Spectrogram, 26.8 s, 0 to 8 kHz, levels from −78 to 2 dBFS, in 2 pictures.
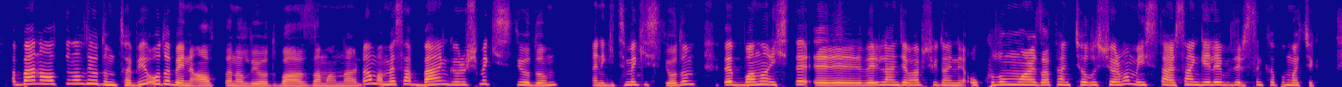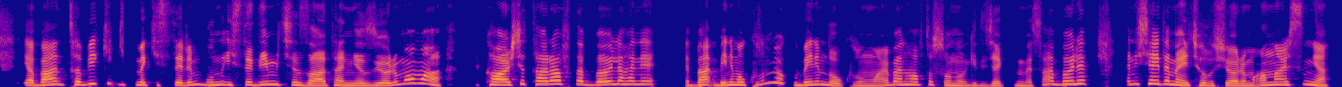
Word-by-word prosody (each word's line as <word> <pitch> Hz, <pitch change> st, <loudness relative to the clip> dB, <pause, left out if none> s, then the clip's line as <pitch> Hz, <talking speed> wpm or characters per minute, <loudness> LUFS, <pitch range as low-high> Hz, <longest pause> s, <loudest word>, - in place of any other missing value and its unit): Ben 320 Hz, +6 st, +4 dB
alttan 320 Hz, +1 st, +1 dB
alıyordum, 330 Hz, -8 st, +1 dB
tabii, 220 Hz, +8 st, 0 dB
o 320 Hz, -, +1 dB
da 310 Hz, -7 st, +2 dB
beni 205 Hz, -4 st, +4 dB
alttan 190 Hz, +1 st, -1 dB
alıyordu 175 Hz, -1 st, -2 dB
bazı 175 Hz, -1 st, +1 dB
zamanlarda 170 Hz, -, -3 dB
ama 350 Hz, -, +1 dB
mesela 280 Hz, +3 st, +1 dB
ben 280 Hz, +4 st, +4 dB
görüşmek 260 Hz, +3 st, -3 dB
istiyordum. 225 Hz, -1 st, -1 dB, 0.4 s
Hani, 205 Hz, -1 st, -1 dB
gitmek 240 Hz, +6 st, -2 dB
istiyordum 230 Hz, +6 st, -2 dB, 0.3 s
ve 260 Hz, -5 st, +5 dB
bana, 255 Hz, +3 st, +3 dB
işte, 280 Hz, +4 st, -1 dB
eee, 215 Hz, -1 st, +3 dB
verilen 230 Hz, +2 st, +2 dB
cevap 230 Hz, 0 st, 0 dB
şuydu, 225 Hz, -1 st, -5 dB
hani, 210 Hz, -1 st, -2 dB
"Okulum 255 Hz, +4 st, -2 dB
var 245 Hz, -1 st, +4 dB
zaten 235 Hz, +1 st, -1 dB
çalışıyorum 245 Hz, +2 st, 0 dB
ama 305 Hz, -5 st, -2 dB
istersen 245 Hz, 0 st, +1 dB
gelebilirsin, 235 Hz, -2 st, -1 dB
kapım 230 Hz, 0 st, -4 dB
açık." 210 Hz, -3 st, -4 dB, 0.5 s
Ya, 215 Hz, -2 st, +2 dB
ben 265 Hz, +3 st, +4 dB
tabii 270 Hz, +5 st, +1 dB
ki 355 Hz, +1 st, -11 dB
gitmek 235 Hz, -3 st, -3 dB
isterim 225 Hz, +5 st, -1 dB
bunu 235 Hz, +2 st, 0 dB
istediğim 250 Hz, +2 st, 0 dB
için 255 Hz, -2 st, -2 dB
zaten 195 Hz, -1 st, +1 dB
yazıyorum 195 Hz, -, 0 dB
ama 370 Hz, -, +2 dB, 0.4 s
karşı 250 Hz, +3 st, +4 dB
taraf 310 Hz, +3 st, +1 dB
da, 265 Hz, -7 st, -2 dB
böyle, 280 Hz, +3 st, +2 dB
hani, 295 Hz, 0 st, -2 dB
eee, 290 Hz, -10 st, -8 dB
ben 230 Hz, -3 st, +3 dB
benim 230 Hz, +3 st, +3 dB
okulum 265 Hz, -, -3 dB
yok 390 Hz, -, -5 dB
mu? 215 Hz, -1 st, -2 dB
Benim 260 Hz, +2 st, +1 dB
de -, -, 0 dB
okulum 175 Hz, -2 st, -5 dB
var. 180 Hz, +5 st, -2 dB
Ben 270 Hz, -1 st, +1 dB
hafta 265 Hz, 0 st, -2 dB
sonu 190 Hz, -6 st, -3 dB
gidecektim 175 Hz, 0 st, -5 dB
mesela. 170 Hz, -, -5 dB
Böyle, 310 Hz, +3 st, +2 dB, 0.4 s
hani, 305 Hz, +2 st, -5 dB
şey 330 Hz, +1 st, +3 dB
demeye 250 Hz, -9 st, +4 dB
çalışıyorum 190 Hz, -1 st, -1 dB
anlarsın 255 Hz, +6 st, 0 dB
ya, 190 Hz, -6 st, +2 dB
235 Hz, 170 wpm, -23 LUFS, 205-270 Hz, 0.5 s, ve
